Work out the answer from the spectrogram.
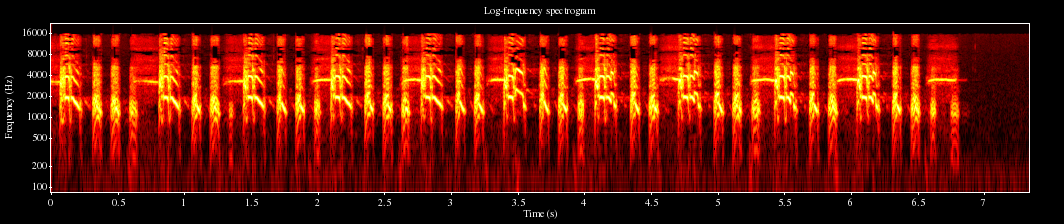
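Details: Grey francolin, known locally as teetar, giving a long run of loud, rhythmic call notes, sharp clucking pulses alternating with high whistled upslurs, repeated steadily for nearly seven seconds with no other sounds.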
